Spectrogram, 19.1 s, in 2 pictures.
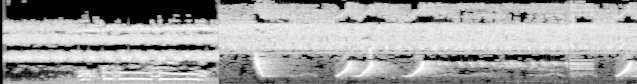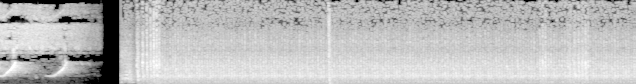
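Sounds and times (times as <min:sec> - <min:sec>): birds whistling rising calls: 0:00.2 - 0:11.1
rooster crowing: 0:00.9 - 0:03.3.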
